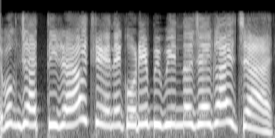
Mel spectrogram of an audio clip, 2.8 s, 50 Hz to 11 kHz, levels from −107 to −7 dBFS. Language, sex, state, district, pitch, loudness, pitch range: Bengali, female, West Bengal, Malda, 390 Hz, -9 LUFS, 370-400 Hz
